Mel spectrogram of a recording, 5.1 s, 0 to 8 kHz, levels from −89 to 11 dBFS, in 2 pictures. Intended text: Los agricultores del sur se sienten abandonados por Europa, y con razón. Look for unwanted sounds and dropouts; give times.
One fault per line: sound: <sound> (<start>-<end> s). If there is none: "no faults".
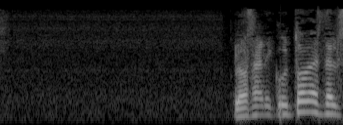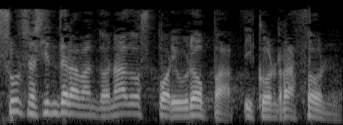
no faults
